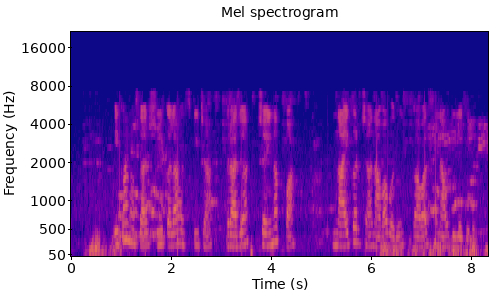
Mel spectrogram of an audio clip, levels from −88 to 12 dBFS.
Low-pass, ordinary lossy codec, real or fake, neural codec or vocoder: 7.2 kHz; MP3, 64 kbps; real; none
